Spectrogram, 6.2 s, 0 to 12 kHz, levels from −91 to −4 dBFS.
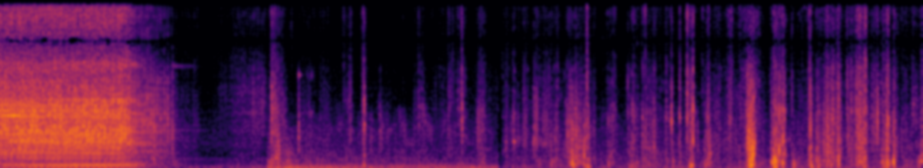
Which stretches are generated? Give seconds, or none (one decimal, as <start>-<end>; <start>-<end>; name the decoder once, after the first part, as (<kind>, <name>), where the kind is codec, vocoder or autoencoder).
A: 0.9-4.6 (vocoder, Vocos)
